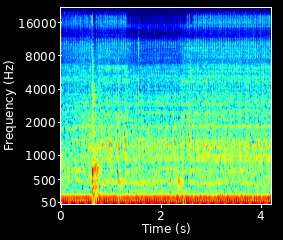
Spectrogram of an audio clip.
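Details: Amazon Transit van's first run in about 7 months, with the bonnet open, sensors unplugged and no coolant. A lumpy, uneven idle beating about four times a second with irregular stumbles; it runs rough, cause not pinned down.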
